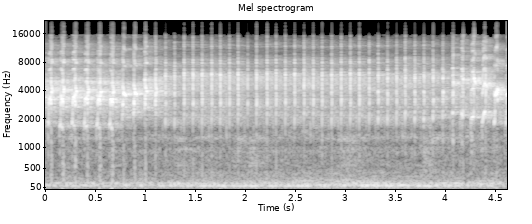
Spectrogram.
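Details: Continuous high-pitched rattling trill from a pet lovebird in Paduraksa, Pemalang, Indonesia, the clicks evenly fast and steady throughout, growing slightly louder toward the end.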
